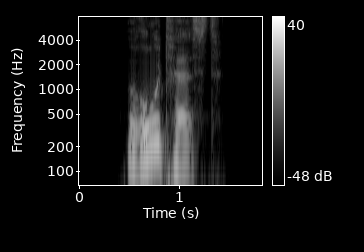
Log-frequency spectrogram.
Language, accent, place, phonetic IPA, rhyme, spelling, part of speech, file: German, Germany, Berlin, [ˈʁuːtəst], -uːtəst, ruhtest, verb, De-ruhtest.ogg
- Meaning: inflection of ruhen: 1. second-person singular preterite 2. second-person singular subjunctive II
